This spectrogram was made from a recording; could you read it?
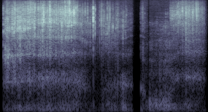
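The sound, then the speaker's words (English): Loud crunchy chewing in two quick bursts split by a brief pause, with gritty, brittle crackling and no talking. “to start off, I just want to give the listeners a quick quiz on what am I about to chew on.”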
